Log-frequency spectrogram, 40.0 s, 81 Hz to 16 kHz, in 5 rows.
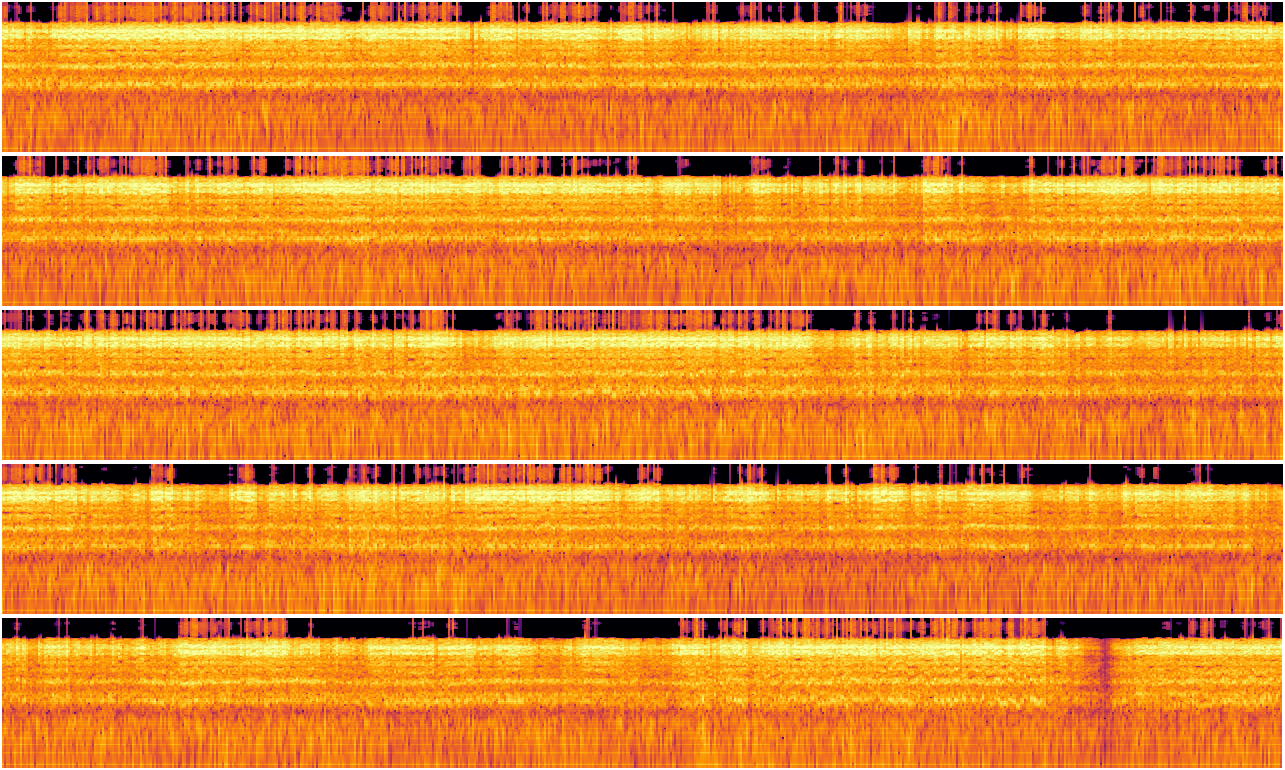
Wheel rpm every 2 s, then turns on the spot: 230, 230, 230, 230, 230, 230, 240, 230, 240, 230, 230, 230, 230, 230, 230, 230, 230, 220, 200, 150.
none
